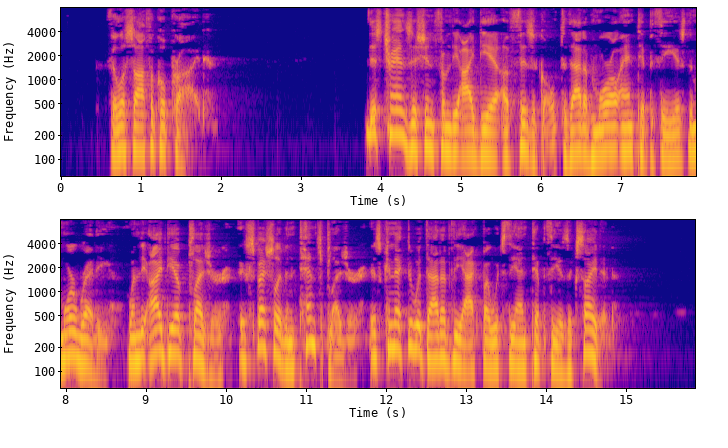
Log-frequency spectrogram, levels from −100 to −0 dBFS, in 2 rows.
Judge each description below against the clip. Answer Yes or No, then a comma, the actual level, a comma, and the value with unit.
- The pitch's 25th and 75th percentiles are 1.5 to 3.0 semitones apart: No, average, 4.4 semitones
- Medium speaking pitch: No, low, 130 Hz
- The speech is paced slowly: No, average, 150 wpm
